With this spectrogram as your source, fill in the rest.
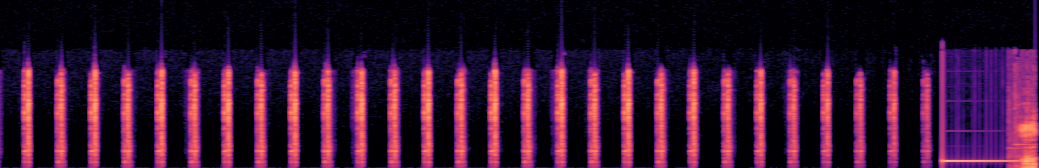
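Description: A countdown timer ticks steadily.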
